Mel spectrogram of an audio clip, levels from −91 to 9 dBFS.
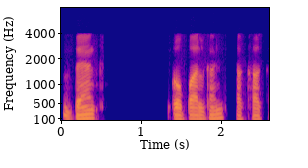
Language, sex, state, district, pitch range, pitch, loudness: Hindi, male, Chhattisgarh, Bastar, 70-100 Hz, 95 Hz, -21 LUFS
